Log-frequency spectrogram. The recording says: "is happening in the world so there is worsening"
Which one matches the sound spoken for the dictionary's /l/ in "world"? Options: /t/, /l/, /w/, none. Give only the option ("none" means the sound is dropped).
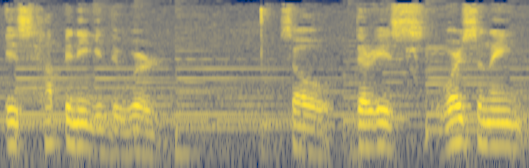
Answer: none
